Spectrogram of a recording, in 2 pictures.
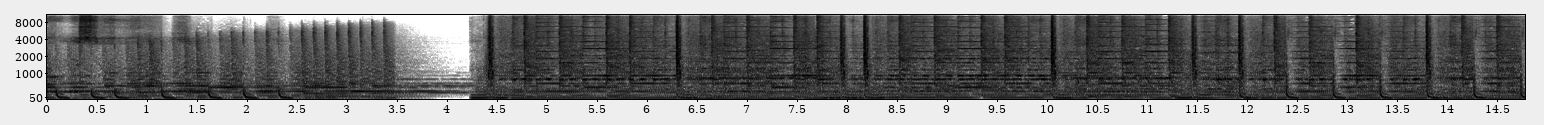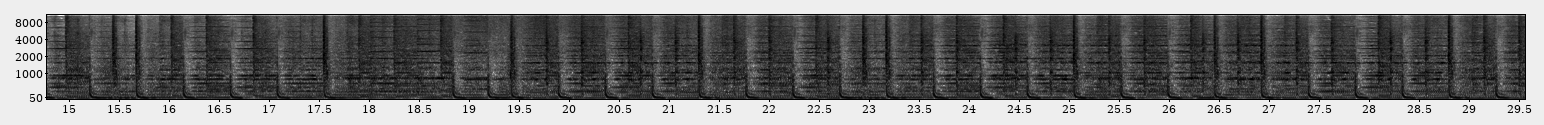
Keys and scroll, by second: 0.1 Caps_Lock, 1.8-4.3 typing, 16.4 ctrl+g, 19.0 space, 22.3 space, 25.5 space, 27.1 space.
